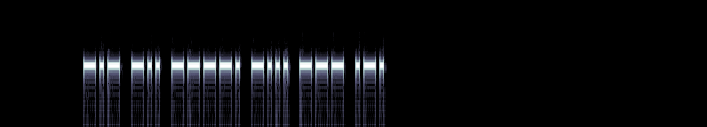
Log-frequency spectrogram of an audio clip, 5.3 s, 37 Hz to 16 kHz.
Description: Morse code, heard as a keyed tone, about 40 wpm, 700 Hz. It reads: KD9BOR
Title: USA Call Signs - 6 Characters - Repeated 3x - 40wpm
